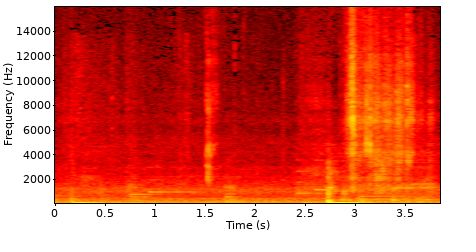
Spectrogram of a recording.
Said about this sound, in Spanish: O sea, si yo dejo caer este lápiz, así, o sea, si suelto mis dedos de este lápiz, se va a caer independientemente que yo diga, nunca más se va a caer este lápiz.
